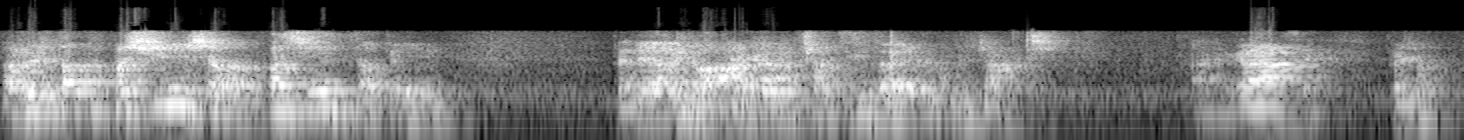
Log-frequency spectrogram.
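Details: Young man with hearing loss (deafness) speaking; deaf speech.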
